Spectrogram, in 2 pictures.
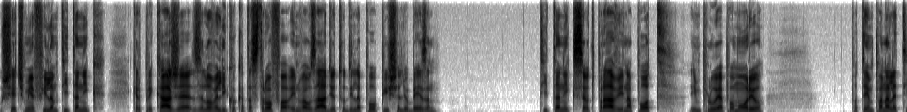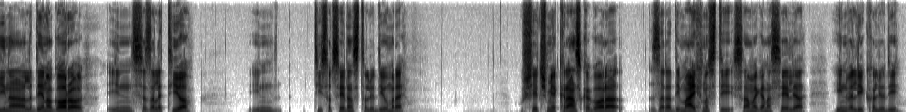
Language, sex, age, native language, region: Slovenian, male, 18-29, Slovenian, Central Slovenia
